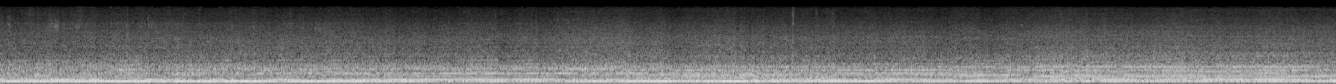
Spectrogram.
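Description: A small plane's propeller engine drones loudly and steadily from inside the cabin.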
